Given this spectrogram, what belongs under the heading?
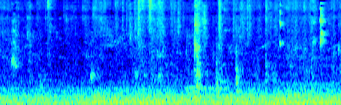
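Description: Soft, low cooing from a pair of Par Blue pigeons, a quiet murmuring burble continuing steadily under faint background noise.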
